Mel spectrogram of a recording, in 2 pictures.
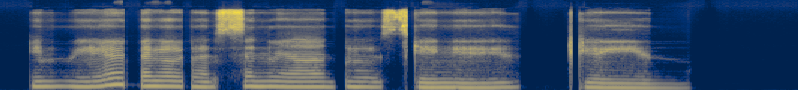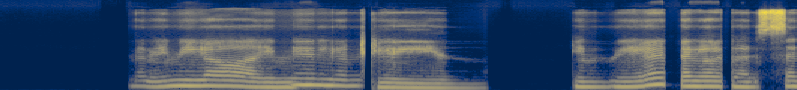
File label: a female voice repeats; fictional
